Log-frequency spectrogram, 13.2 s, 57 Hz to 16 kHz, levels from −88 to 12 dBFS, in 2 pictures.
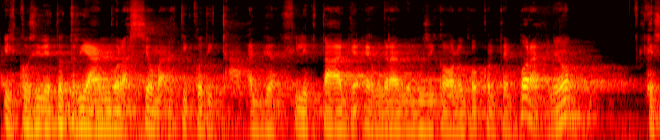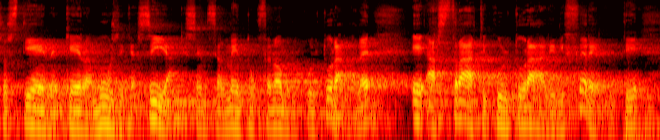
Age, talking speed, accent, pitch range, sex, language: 30-49, 125 wpm, native, 100-120 Hz, male, Italian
